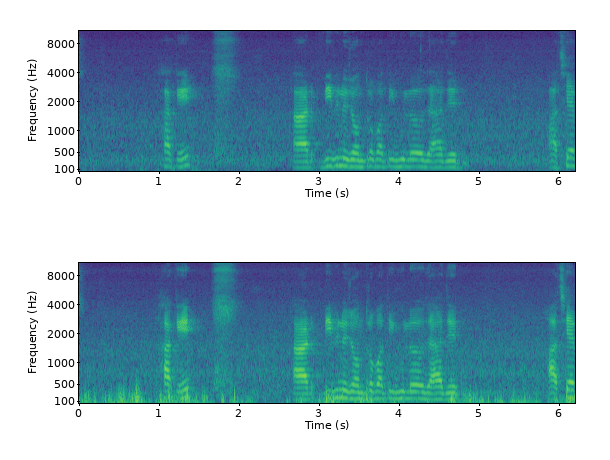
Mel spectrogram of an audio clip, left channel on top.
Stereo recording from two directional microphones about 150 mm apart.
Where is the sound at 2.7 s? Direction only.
15° right (ahead or behind).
